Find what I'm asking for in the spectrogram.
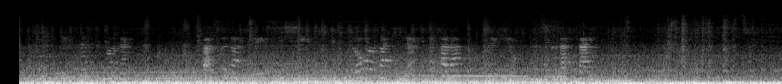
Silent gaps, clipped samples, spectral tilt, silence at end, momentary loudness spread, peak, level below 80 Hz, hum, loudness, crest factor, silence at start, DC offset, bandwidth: none; under 0.1%; -10 dB/octave; 0 s; 2 LU; 0 dBFS; -10 dBFS; none; -14 LUFS; 8 dB; 0.2 s; under 0.1%; 3.4 kHz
